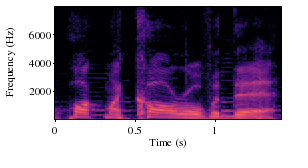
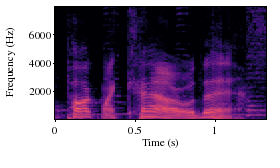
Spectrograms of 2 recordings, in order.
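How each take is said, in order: First: It is spoken in a New York accent. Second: It is spoken in a Boston accent. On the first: "if you would speak with a New York accent" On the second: "But if it's Boston"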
